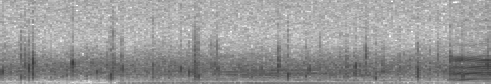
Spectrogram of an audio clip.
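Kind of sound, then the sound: crowd, audience hand clapping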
